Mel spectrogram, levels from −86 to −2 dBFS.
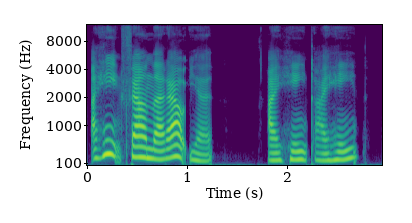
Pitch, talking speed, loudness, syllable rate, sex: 205 Hz, 205 wpm, -18 LUFS, 4.4 syllables/s, female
